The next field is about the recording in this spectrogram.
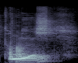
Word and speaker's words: Tom Misch: by Loyal Kana, and is it Tom Misch? Is that how you pronounce his name? – Tom Misch.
